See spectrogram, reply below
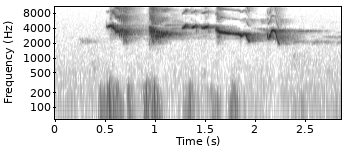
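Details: Black-breasted Oriental magpie-robin calling to provoke other birds into answering: loud, high, slurred whistles sliding downward, run together in a rapid phrase of about five notes, with faint low knocking beneath.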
